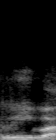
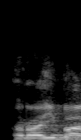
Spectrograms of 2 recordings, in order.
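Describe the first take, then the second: First: The first vowel sounds like 'ee'. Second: The first vowel sounds like 'eye'. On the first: The speaker calls it right. "बल्कि रीबा है" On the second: The speaker calls it wrong. "राइबा नहीं है"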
